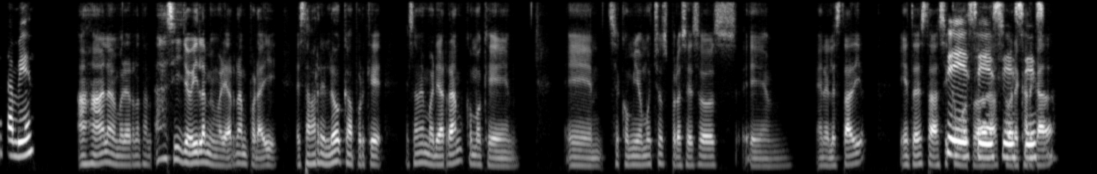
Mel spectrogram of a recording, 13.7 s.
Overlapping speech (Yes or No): Yes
